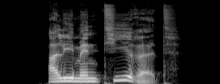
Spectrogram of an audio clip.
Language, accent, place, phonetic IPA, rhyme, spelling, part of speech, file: German, Germany, Berlin, [alimɛnˈtiːʁət], -iːʁət, alimentieret, verb, De-alimentieret.ogg
- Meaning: second-person plural subjunctive I of alimentieren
